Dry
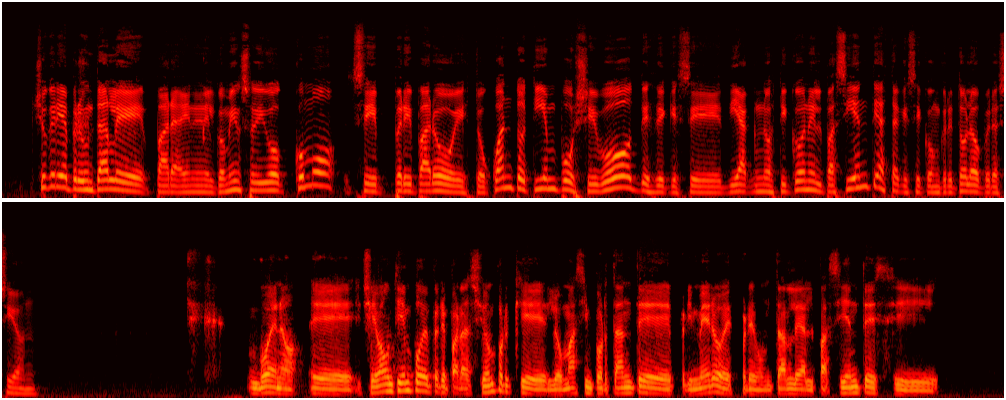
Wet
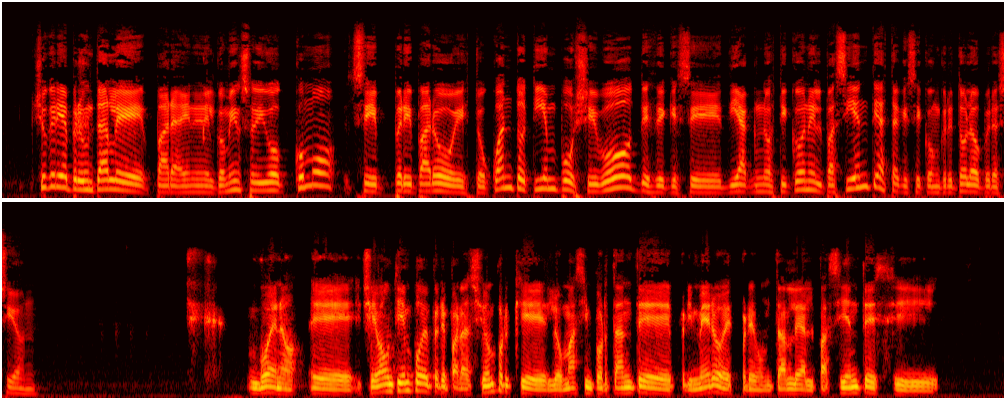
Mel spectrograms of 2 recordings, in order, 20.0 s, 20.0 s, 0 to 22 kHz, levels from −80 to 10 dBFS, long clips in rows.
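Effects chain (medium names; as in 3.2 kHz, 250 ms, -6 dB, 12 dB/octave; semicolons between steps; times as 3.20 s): graphic EQ 125/250/2000/8000 Hz -10/+7/+7/+10 dB; trim +4 dB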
